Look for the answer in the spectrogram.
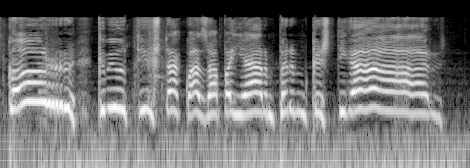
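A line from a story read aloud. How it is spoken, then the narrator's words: Boy shouting from afar. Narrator (Portuguese): indo já muito longe, o rapaz tornou a gritar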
